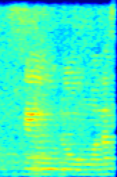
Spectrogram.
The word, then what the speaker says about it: Pseudomonas: Pseudomonas bacanya.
